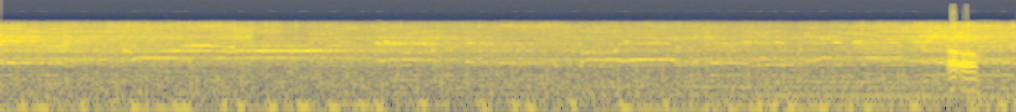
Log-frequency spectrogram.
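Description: Rock music from a truck's Alpine car audio system, playing loud enough to carry across a large open lot and heard from far away. The music comes through as melody lines, mostly guitar and vocal range, with a steady low rumble of wind on the microphone underneath.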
